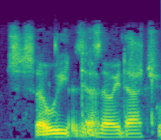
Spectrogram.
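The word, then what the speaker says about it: Zoey Deutch: Zoe Dutch. Which, it's spelled weird though.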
